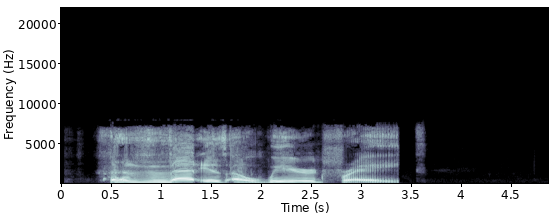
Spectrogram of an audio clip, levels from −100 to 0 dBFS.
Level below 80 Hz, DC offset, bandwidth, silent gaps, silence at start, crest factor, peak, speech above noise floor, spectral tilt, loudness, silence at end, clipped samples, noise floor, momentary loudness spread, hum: -54 dBFS; under 0.1%; 7.4 kHz; none; 0.4 s; 14 dB; -2 dBFS; 76 dB; -5 dB/octave; -14 LUFS; 1.5 s; under 0.1%; -89 dBFS; 9 LU; none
